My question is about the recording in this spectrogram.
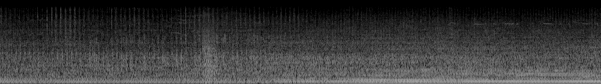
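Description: A small engine running steadily, growing a little louder after about two seconds.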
